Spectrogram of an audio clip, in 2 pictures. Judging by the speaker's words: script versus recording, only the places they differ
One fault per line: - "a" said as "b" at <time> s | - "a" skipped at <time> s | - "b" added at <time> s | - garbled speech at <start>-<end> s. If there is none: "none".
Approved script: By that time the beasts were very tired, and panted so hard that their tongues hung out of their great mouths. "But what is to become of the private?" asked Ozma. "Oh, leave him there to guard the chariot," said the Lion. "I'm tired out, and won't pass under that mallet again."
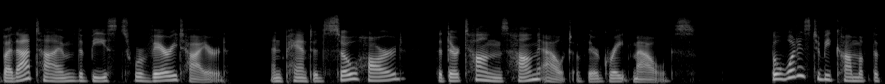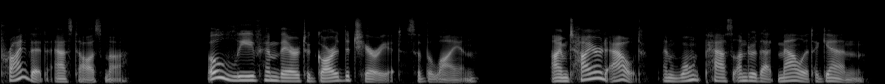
none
